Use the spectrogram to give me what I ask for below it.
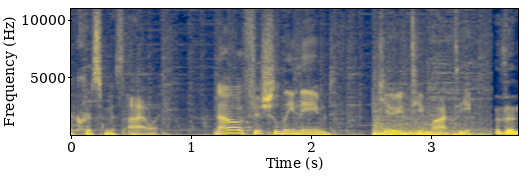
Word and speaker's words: Kiritimati: The nuclear test Naka is referring to happened on the other Christmas Island, now officially named Kiritimati. The name of the island is pronounced Kirisman. Kirisman.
